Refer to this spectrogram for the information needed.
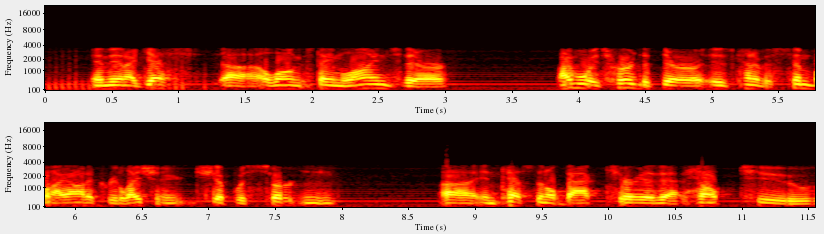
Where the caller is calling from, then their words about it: Missouri, United States; Yes, Andrew. … in Missouri.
